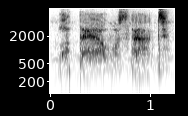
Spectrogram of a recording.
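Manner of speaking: frightened unvoiced whisper. Campers whispering to each other in the dark tent, hushed. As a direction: whisper it so nothing hears you. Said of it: "We whispered to each other".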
